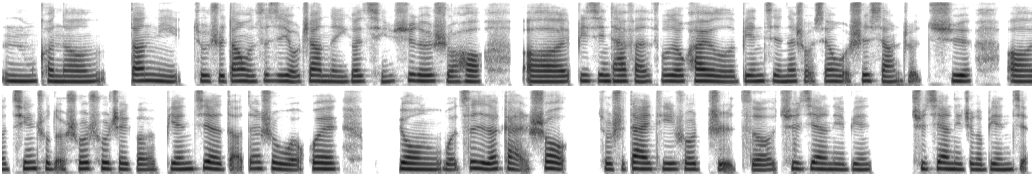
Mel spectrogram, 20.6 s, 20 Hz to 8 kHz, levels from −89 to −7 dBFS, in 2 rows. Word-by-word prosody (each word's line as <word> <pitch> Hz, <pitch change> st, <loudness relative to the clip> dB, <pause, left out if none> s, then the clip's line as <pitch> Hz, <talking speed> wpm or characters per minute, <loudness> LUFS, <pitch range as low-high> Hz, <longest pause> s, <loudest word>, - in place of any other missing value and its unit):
嗯， 200 Hz, -1 st, 0 dB
可 205 Hz, -, -1 dB
能 190 Hz, +2 st, 0 dB, 0.3 s
当 215 Hz, 0 st, +2 dB
你 195 Hz, -2 st, -2 dB
就 205 Hz, -1 st, -1 dB
是 200 Hz, 0 st, -2 dB
当 205 Hz, +1 st, +2 dB
我 195 Hz, -, 0 dB
自 215 Hz, +2 st, -6 dB
己 210 Hz, -1 st, -3 dB
有 190 Hz, -2 st, +1 dB
这 205 Hz, +2 st, -1 dB
样 200 Hz, -1 st, +2 dB
的 190 Hz, -1 st, -1 dB
一 185 Hz, 0 st, -3 dB
个 195 Hz, 0 st, -1 dB
情 195 Hz, 0 st, -7 dB
绪 225 Hz, +1 st, -2 dB
的 205 Hz, -1 st, +2 dB
时 205 Hz, -, -4 dB
候， 190 Hz, 0 st, 0 dB, 0.4 s
呃， 190 Hz, 0 st, +2 dB
毕 210 Hz, -, -2 dB
竟 210 Hz, 0 st, 0 dB
它 205 Hz, 0 st, +3 dB
反 195 Hz, -1 st, -2 dB
复 205 Hz, +1 st, -4 dB
地 200 Hz, -1 st, +3 dB
跨 210 Hz, +1 st, +3 dB
越 205 Hz, -, +5 dB
了 195 Hz, -1 st, +2 dB
我 185 Hz, -, -2 dB
的 185 Hz, -, -3 dB
边 200 Hz, +1 st, 0 dB
界， 205 Hz, -1 st, -3 dB
那 195 Hz, +1 st, 0 dB
首 190 Hz, -1 st, -6 dB
先 200 Hz, 0 st, -2 dB
我 -, -, -4 dB
是 215 Hz, 0 st, -1 dB
想 195 Hz, -2 st, -3 dB
着 210 Hz, -, -8 dB
去， 205 Hz, -1 st, +1 dB, 0.3 s
呃， 195 Hz, -1 st, 0 dB
清 225 Hz, +3 st, 0 dB
楚 225 Hz, -2 st, -2 dB
地 240 Hz, -, -4 dB
说 220 Hz, 0 st, +2 dB
出 220 Hz, 0 st, +1 dB
这 205 Hz, -2 st, 0 dB
个 190 Hz, 0 st, -3 dB
边 205 Hz, 0 st, +1 dB
界 215 Hz, -1 st, +4 dB
的。 195 Hz, -, -6 dB
但 220 Hz, 0 st, -2 dB
是 225 Hz, 0 st, -1 dB
我 185 Hz, -3 st, +1 dB
会 210 Hz, -1 st, +3 dB, 0.6 s
用 200 Hz, -3 st, +4 dB
我 185 Hz, -1 st, -1 dB
自 235 Hz, 0 st, 0 dB
己 220 Hz, -, +5 dB
的 205 Hz, +1 st, +5 dB
感 215 Hz, -3 st, -1 dB
受， 225 Hz, -4 st, +3 dB, 0.3 s
就 200 Hz, -, 0 dB
是 200 Hz, -, -5 dB
代 210 Hz, -1 st, +5 dB
替 205 Hz, -1 st, -1 dB
说 200 Hz, 0 st, +1 dB
指 190 Hz, -, -2 dB
责 180 Hz, +2 st, -2 dB
去 215 Hz, +1 st, -3 dB
建 205 Hz, -1 st, +2 dB
立 195 Hz, -1 st, -1 dB
边 190 Hz, 0 st, -2 dB, 0.4 s
去 215 Hz, -, -2 dB
建 215 Hz, 0 st, +2 dB
立 200 Hz, -1 st, +1 dB
这 195 Hz, -, -3 dB
个 190 Hz, -, 0 dB
边 190 Hz, 0 st, -1 dB
界。 195 Hz, -, -5 dB
200 Hz, 245 characters per minute, -23 LUFS, 195-210 Hz, 0.6 s, 越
